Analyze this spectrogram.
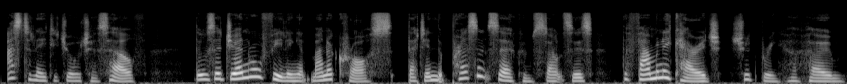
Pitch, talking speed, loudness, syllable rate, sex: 195 Hz, 175 wpm, -20 LUFS, 5.6 syllables/s, female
